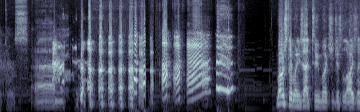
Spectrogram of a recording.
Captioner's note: all laugh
